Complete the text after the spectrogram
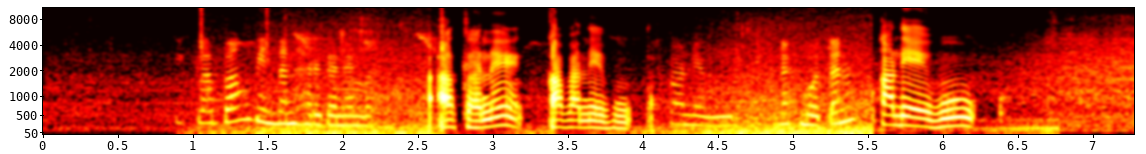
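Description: An elderly woman speaks calmly and close by.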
